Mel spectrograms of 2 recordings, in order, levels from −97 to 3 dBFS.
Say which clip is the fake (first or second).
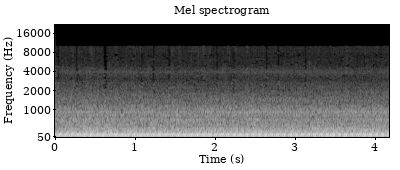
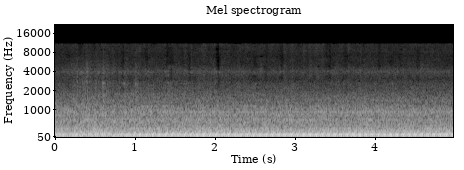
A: second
